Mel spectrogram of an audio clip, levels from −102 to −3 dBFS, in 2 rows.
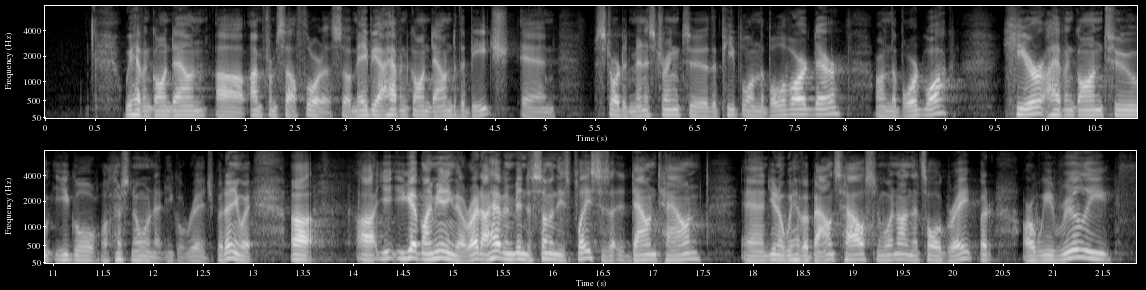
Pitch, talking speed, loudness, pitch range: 125 Hz, 230 wpm, -27 LUFS, 115-140 Hz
